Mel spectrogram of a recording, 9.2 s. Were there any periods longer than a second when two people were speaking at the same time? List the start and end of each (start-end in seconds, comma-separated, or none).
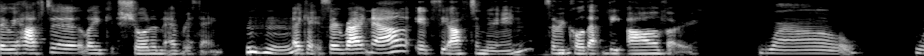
none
